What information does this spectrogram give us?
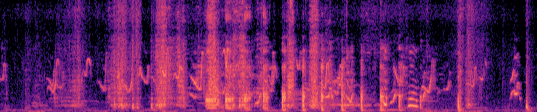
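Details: Young francolin chicks during feeding, giving a rapid jumble of short chirps and clucks over dense clicking and rustling, with sharp, higher whistled peeps near the end.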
